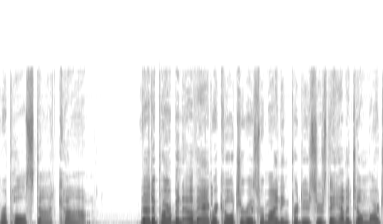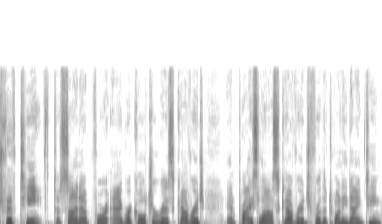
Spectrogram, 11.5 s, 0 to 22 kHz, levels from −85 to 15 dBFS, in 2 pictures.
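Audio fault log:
3.12–3.18 s, broken MP3 bit reservoir: frames were likely dropped, so following frames decode borrowed bits from the wrong data, leaving a 58 ms garbled blip where the speech jumps ahead.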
